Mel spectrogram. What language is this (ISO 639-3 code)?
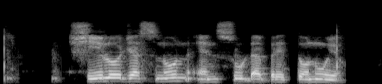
epo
